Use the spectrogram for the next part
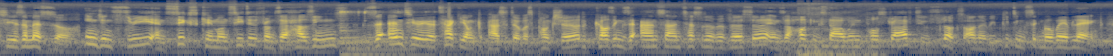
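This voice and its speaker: A man's voice: a little high, slight background noise, lightly acted, poor audio. A man playing a fussy, technically minded ship's engineer with a French accent in a space adventure audio drama.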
